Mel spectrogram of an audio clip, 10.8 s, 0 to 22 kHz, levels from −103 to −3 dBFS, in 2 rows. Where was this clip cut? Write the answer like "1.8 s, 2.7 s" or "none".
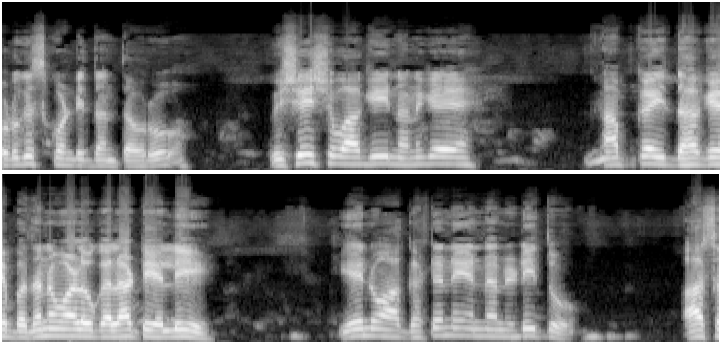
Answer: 3.8 s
